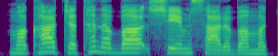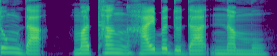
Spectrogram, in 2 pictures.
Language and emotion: Manipuri, neutral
